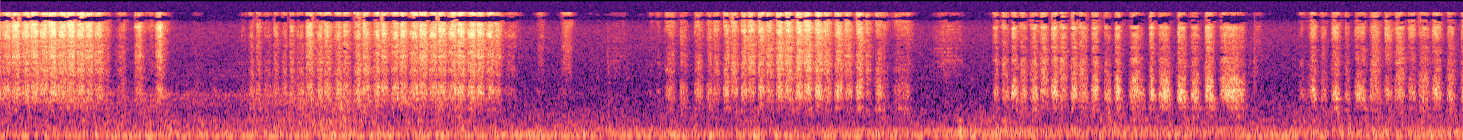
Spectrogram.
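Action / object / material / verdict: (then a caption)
scrape / felt-tip marker on a thin paper page / paper / none. A pink felt-tip marker rubs and scratches in back-and-forth coloring strokes across a thin paper page of an open coloring book resting on a glass table. The strokes make a steady, bright scratchy hiss in bursts with brief quieter pauses between passes.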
